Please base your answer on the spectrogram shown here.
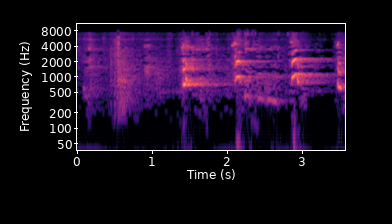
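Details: Young female Boerboel, nine months old, in sleeve protection work kept focused on the man; rising strained whines repeated roughly every three quarters of a second after faint noisy start.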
